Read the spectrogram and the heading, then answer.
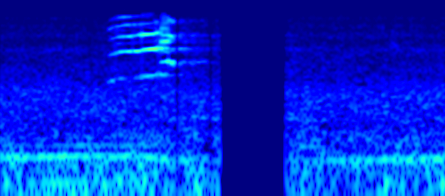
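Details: A bald eagle at a Bluff City, Tennessee nest reacts to an intruder in the pair's territory during a mountain sunset: one quick series of high, thin, squealing notes over a constant low hum, then quiet.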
